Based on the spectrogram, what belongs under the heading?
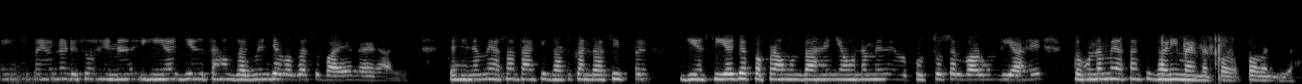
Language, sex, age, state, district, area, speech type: Sindhi, female, 18-30, Uttar Pradesh, Lucknow, urban, conversation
